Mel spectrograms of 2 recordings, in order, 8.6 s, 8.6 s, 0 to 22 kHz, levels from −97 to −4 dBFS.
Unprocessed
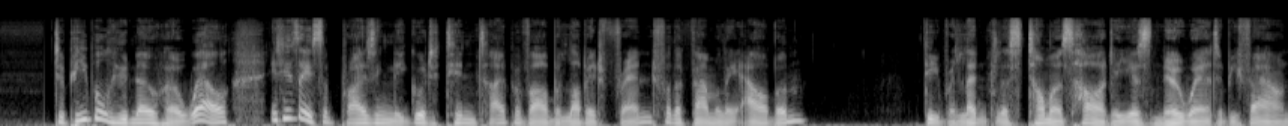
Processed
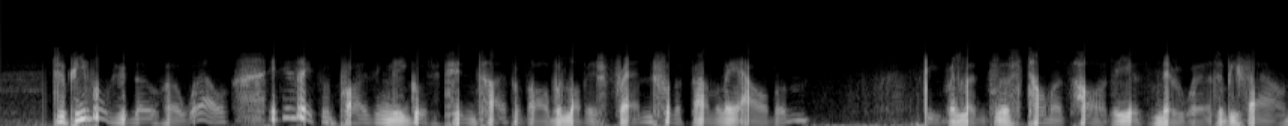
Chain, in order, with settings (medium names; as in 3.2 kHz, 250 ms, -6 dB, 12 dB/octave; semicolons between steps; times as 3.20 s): sawtooth pitch modulation +2 st, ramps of 709 ms; recorder AGC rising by 16 dB/s; Gaussian low-pass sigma 5.9 samples; tilt EQ +3.5 dB/octave; inverted gate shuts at -26 dBFS, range -24 dB; trim +9 dB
